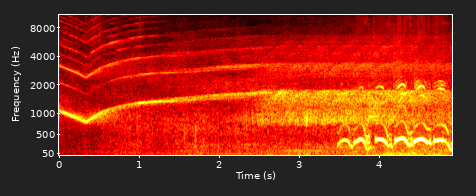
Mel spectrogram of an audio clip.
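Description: A police car drives past on a Toronto East Chinatown street, its siren sweeping up from a low start and then switching to a fast warbling wail that grows louder as it nears.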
